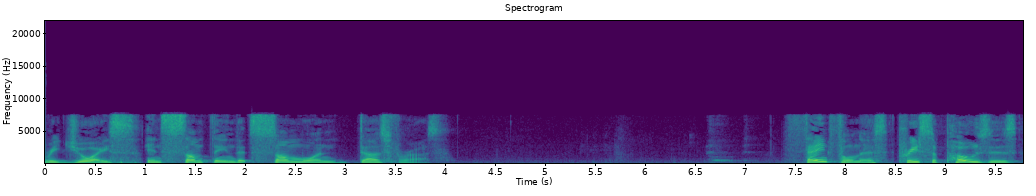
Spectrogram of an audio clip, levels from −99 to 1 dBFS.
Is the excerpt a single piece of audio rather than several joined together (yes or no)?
no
